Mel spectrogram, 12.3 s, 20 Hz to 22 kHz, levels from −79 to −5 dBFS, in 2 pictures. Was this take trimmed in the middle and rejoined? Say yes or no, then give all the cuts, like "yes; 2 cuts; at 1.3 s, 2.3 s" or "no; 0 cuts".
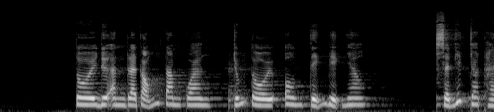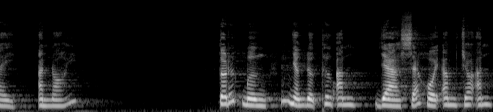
yes; 6 cuts; at 1.7 s, 2.9 s, 5.4 s, 5.8 s, 9.7 s, 10.3 s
